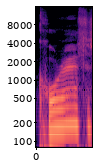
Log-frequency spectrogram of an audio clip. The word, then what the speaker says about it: Korath: Korath is how you'd pronounce that.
